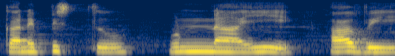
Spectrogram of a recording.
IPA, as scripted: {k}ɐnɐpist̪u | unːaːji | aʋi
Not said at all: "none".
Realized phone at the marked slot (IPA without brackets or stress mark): k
